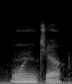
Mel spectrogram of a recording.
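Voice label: "wunjure", Nigerian Pidgin, male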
